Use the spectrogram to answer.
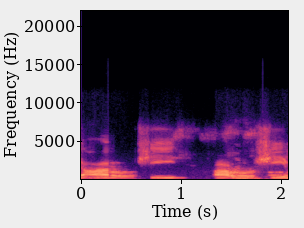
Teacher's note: Ain ditekan, huruf ro-nya mesti tebal. Begitu setelahnya ada syin tengah lidah.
